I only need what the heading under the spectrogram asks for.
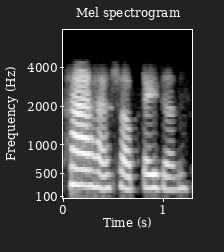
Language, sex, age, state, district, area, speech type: Bengali, female, 18-30, West Bengal, Darjeeling, rural, conversation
